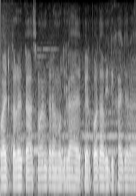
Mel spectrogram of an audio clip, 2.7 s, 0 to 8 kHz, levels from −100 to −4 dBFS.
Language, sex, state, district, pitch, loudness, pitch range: Hindi, male, Punjab, Pathankot, 100 Hz, -17 LUFS, 100-105 Hz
